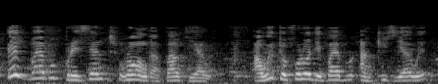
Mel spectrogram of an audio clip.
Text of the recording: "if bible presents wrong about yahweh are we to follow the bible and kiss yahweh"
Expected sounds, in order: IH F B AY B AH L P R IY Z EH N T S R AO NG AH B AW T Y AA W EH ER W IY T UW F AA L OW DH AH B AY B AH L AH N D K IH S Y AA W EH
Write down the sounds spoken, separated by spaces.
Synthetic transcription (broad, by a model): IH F B AY B AH L P R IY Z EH N T R AO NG AH B AW T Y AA W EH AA W IY T UW F AA L OW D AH B AY B AH L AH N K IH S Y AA W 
